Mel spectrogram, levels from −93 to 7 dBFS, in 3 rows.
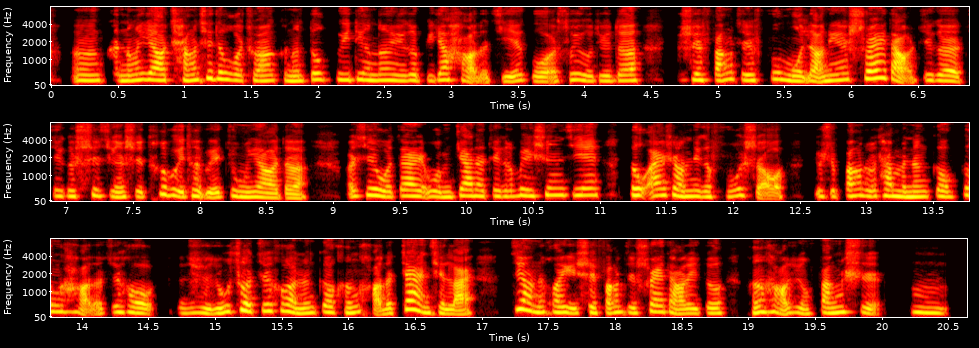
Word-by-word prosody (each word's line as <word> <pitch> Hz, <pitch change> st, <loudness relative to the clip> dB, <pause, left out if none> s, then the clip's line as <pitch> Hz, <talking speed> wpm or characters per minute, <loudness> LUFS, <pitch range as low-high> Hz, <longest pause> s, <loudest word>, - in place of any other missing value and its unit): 嗯， 210 Hz, 0 st, 0 dB
可 200 Hz, -, -5 dB
能 210 Hz, +3 st, +1 dB
要 225 Hz, -2 st, +4 dB
长 215 Hz, 0 st, -1 dB
期 290 Hz, -, +2 dB
地 265 Hz, -, +1 dB
卧 215 Hz, -3 st, -1 dB
床， 200 Hz, 0 st, -1 dB
可 205 Hz, -2 st, -6 dB
能 190 Hz, -, +1 dB
都 240 Hz, +1 st, -1 dB
不 235 Hz, +1 st, -6 dB
一 225 Hz, -, 0 dB
定 225 Hz, -1 st, -1 dB
能 220 Hz, 0 st, 0 dB
有 210 Hz, -, -1 dB
一 200 Hz, -, -2 dB
个 215 Hz, -, 0 dB
比 200 Hz, 0 st, -11 dB
较 230 Hz, +1 st, 0 dB
好 230 Hz, -, 0 dB
的 -, -, -6 dB
结 175 Hz, +3 st, -2 dB
果。 175 Hz, -5 st, -2 dB
所 200 Hz, +6 st, -6 dB
以 225 Hz, -, -1 dB
我 190 Hz, -, -1 dB
觉 190 Hz, 0 st, -3 dB
得 210 Hz, +1 st, 0 dB, 0.3 s
是 225 Hz, 0 st, -2 dB
防 225 Hz, +2 st, -1 dB
止 215 Hz, -4 st, -1 dB
父 235 Hz, +4 st, -4 dB
母 195 Hz, -4 st, +2 dB
老 -, -, +3 dB
年 205 Hz, +2 st, +1 dB
人 240 Hz, -, -1 dB
摔 285 Hz, +3 st, +4 dB
倒 255 Hz, -, +4 dB
这 215 Hz, 0 st, -6 dB
个 200 Hz, -3 st, +3 dB
这 220 Hz, +3 st, -6 dB
个 215 Hz, -, -2 dB
事 235 Hz, +1 st, -5 dB
情 200 Hz, -4 st, -1 dB
是 195 Hz, -1 st, -3 dB
特 290 Hz, -, -2 dB
别 230 Hz, -8 st, +1 dB
特 220 Hz, +3 st, 0 dB
别 175 Hz, -2 st, +1 dB
重 195 Hz, 0 st, 0 dB
要 175 Hz, -3 st, +4 dB
的， 155 Hz, -2 st, -1 dB, 0.3 s
而 215 Hz, -, -3 dB
且 255 Hz, +2 st, +2 dB
我 215 Hz, -, +3 dB
在 225 Hz, -1 st, +2 dB
我 200 Hz, +1 st, -1 dB
们 190 Hz, 0 st, 0 dB
家 230 Hz, +3 st, +2 dB
的 225 Hz, -1 st, 0 dB
这 220 Hz, 0 st, -4 dB
个 210 Hz, 0 st, -4 dB
卫 240 Hz, -1 st, 0 dB
生 260 Hz, +3 st, -2 dB
间 255 Hz, 0 st, -2 dB, 0.2 s
都 255 Hz, -1 st, +5 dB
安 235 Hz, +3 st, +1 dB
上 235 Hz, -5 st, +3 dB
那 215 Hz, -, +1 dB
个 195 Hz, -, 0 dB
扶 205 Hz, +5 st, -5 dB
手， 230 Hz, -, -2 dB, 0.2 s
就 -, -, -4 dB
是 210 Hz, -, -6 dB
帮 230 Hz, +2 st, 0 dB
助 215 Hz, -, -2 dB
他 230 Hz, -1 st, +1 dB
们 200 Hz, -3 st, +4 dB
能 200 Hz, +1 st, +3 dB
够 205 Hz, -3 st, -1 dB
更 240 Hz, +4 st, -3 dB
好 225 Hz, 0 st, -1 dB
的 -, -, -4 dB
最 220 Hz, +5 st, -4 dB
后 195 Hz, -5 st, +1 dB
就 185 Hz, -, -8 dB
是 190 Hz, -3 st, 0 dB
如 185 Hz, +7 st, +2 dB
厕 270 Hz, +3 st, +5 dB
之 260 Hz, +1 st, -1 dB
后 250 Hz, -4 st, +1 dB
能 185 Hz, +2 st, +1 dB
够 215 Hz, +1 st, 0 dB
很 200 Hz, 0 st, -1 dB
好 -, -, 0 dB
地 175 Hz, -, +1 dB
站 315 Hz, -, +5 dB
起 190 Hz, -, -3 dB
来， 165 Hz, -, +3 dB, 0.3 s
这 335 Hz, -, +2 dB
样 310 Hz, -6 st, +6 dB
的 215 Hz, -, +1 dB
话 215 Hz, -1 st, +1 dB
也 185 Hz, -3 st, +2 dB
是 200 Hz, +2 st, -1 dB
防 205 Hz, +3 st, 0 dB
止 195 Hz, -, -2 dB
摔 230 Hz, +5 st, 0 dB
倒 165 Hz, -7 st, +2 dB
的 175 Hz, -, +1 dB
一 -, -, +1 dB
个 185 Hz, +1 st, -1 dB
很 205 Hz, +3 st, +2 dB
好 225 Hz, 0 st, +1 dB
的 190 Hz, -, -3 dB
一 -, -, -5 dB
种 170 Hz, -1 st, -2 dB
方 205 Hz, +2 st, +3 dB
式， 190 Hz, -7 st, -4 dB, 0.2 s
嗯。 195 Hz, -4 st, -1 dB
215 Hz, 355 characters per minute, -23 LUFS, 195-230 Hz, 0.3 s, 样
